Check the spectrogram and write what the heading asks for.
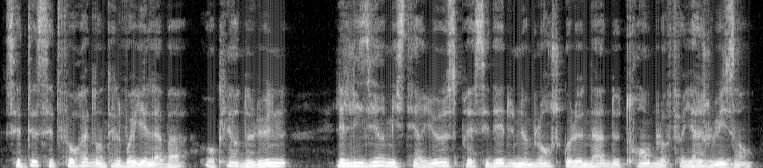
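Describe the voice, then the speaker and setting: Dark-voiced male audiobook narrator. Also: medium pitch, fairly even intonation, normal speed. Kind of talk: scripted novel narration.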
